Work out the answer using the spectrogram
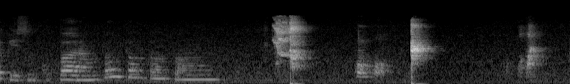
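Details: A pet African grey parrot, asked to sing a song, gives a run of short, voice-like tonal notes that change pitch, then several loud, harsh squawks with pauses between them, indoors.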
